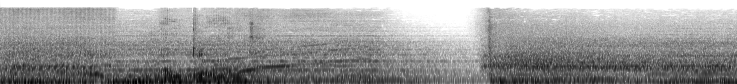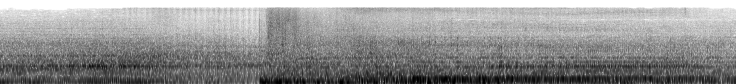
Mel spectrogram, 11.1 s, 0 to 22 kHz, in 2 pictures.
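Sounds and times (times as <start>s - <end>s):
dragon's deep growl: 6.5s - 11.0s.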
